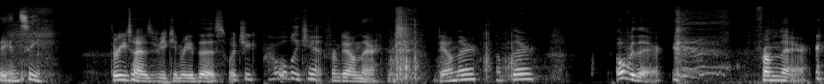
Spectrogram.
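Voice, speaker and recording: Over noticeable background noise, a woman talks at a moderate pace with lively intonation, big swings in loudness and long, frequent pauses. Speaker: crafter host. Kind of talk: casual unboxing vlog chat. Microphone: lapel.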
